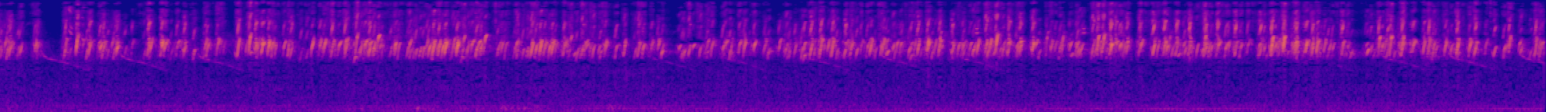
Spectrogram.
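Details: Extended European goldfinch song, a continuous high twitter of chirps, slurred notes and buzzy trills, with a few short pauses scattered through the phrase.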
